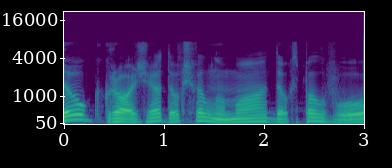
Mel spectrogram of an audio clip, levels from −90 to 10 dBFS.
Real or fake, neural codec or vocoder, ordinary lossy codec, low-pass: real; none; MP3, 64 kbps; 7.2 kHz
